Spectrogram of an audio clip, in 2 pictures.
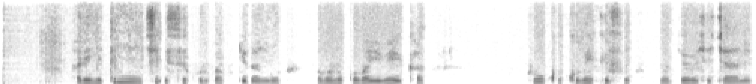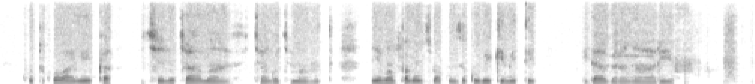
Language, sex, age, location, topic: Kinyarwanda, female, 25-35, Kigali, health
